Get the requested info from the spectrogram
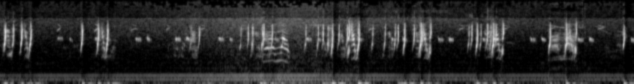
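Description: Common quail giving sharp, liquid notes in quick clusters of two or three, repeated about once a second, over a steady low electrical hum.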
